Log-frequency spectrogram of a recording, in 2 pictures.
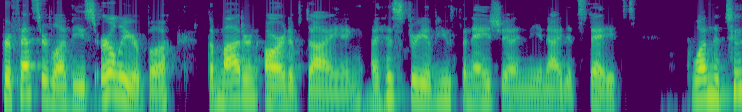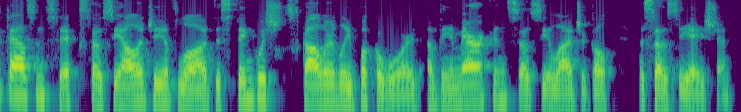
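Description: A woman podcast host reading a formal introduction and asking interview questions in a measured way. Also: low-pitched.

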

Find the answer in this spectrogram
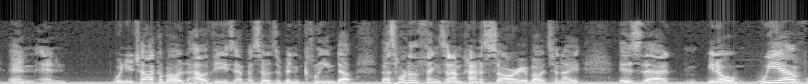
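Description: A man with a slightly high voice hosts a radio interview in a casual, conversational way. Clear background noise and hum sit behind his voice throughout. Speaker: radio show host. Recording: noisy radio broadcast with hum.

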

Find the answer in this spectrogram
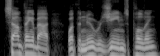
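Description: A man's voice: mid-range voice, a little fast, smooth, no echo, natural voice. A man reading an audiobook, voicing a cocky, wry star pilot smuggler with a dry, casual, needling manner. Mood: mock casual.

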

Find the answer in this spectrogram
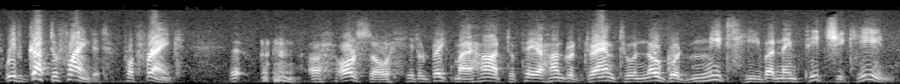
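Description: An American actor playing an agitated, blustering radio producer in a 1940s radio drama, speaking emphatically. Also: male voice, mid-range voice, animated, a little slow, a bit bright, breathy edge. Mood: anxious, insistent. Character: agitated, fast-talking male radio show producer. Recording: muffled old radio recording, faint noise.

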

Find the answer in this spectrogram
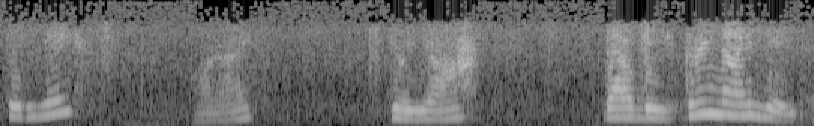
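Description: An actress playing a polite, anxious but firm young shop clerk in an old radio drama. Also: female voice, fairly high pitch, expressive, slow pace, narrow, tinny audio. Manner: courteous, apologetic, earnest. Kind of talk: 1940s radio crime drama acting. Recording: thin band-limited old radio recording, hiss.

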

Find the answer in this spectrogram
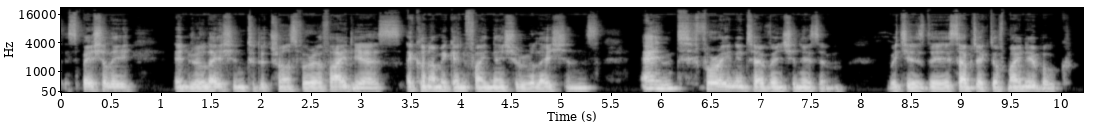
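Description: A man from Turkey, an academic historian, explaining his work in a measured, scholarly way. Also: medium pitch, warm tone. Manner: measured, scholarly, some fillers. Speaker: author and historian. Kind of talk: academic interview.

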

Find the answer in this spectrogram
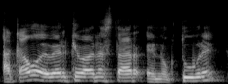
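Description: A man's voice: on the high side, normal speed, darkish tone, muffled recording. A man with a Mexican accent hosting a casual interview, enthusiastic and full of slang. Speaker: interviewer, podcast host. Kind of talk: casual chat.

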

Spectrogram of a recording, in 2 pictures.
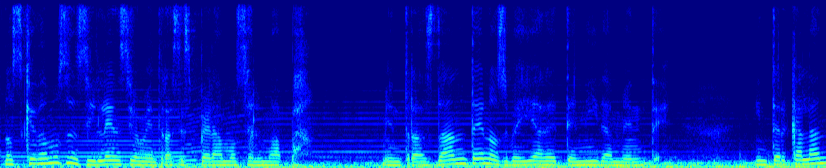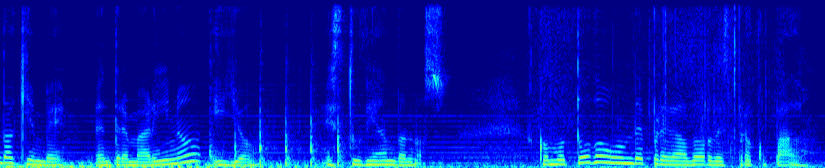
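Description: A woman playing a wary, steely police detective who narrates her case, grave, measured and direct. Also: fairly low pitch, natural voice. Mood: grave, watchful. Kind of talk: dramatic first-person narration and dialogue. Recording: music bed under the voice.

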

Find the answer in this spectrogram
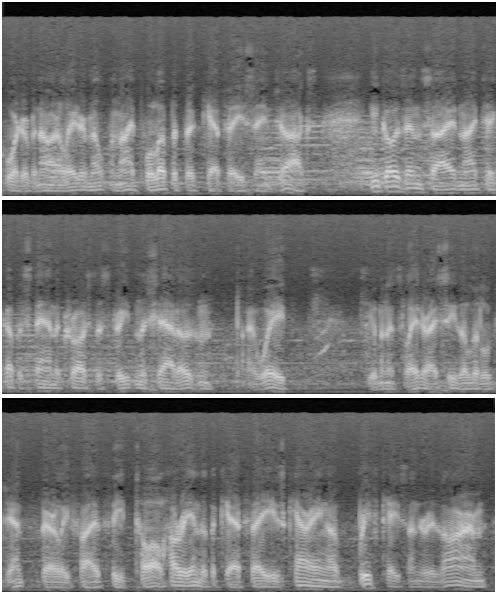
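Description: An actor playing a cool, wry investigator who narrates his case in terse, deadpan slang, in an old-time radio noir drama. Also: a bass voice, fairly quick, creaky, over music. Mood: cool narrating. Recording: muffled, noisy vintage radio recording.

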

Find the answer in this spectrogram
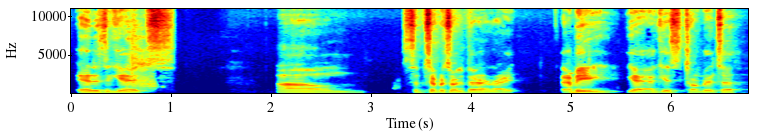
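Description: A man's voice: medium pitch, fairly even intonation, measured pace, fairly bright tone, poor audio. A man with a mid-range voice hosts a casual fan sports podcast. He speaks in a blunt, conversational style and offers his opinions freely.

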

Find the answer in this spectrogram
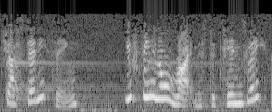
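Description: An actress playing a plain-spoken, wary household maid with a folksy, blunt manner in an old-time radio drama. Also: female voice, high voice, sing-song, moderate pace. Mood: skeptical. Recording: muffled vintage radio recording.

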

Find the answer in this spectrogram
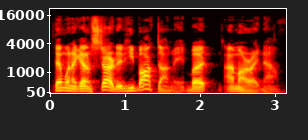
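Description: A man's voice: fairly low pitch, huge pitch swings, fairly quick, vocal fry, sharp tone, voice pushed up, full character voice. A man voicing a folksy, apologetic, stubborn mule driver from a storybook, with a hesitant, rambling dialect. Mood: chatty, sympathetic.

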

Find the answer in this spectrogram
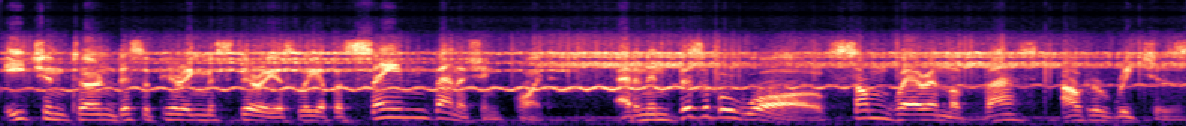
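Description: A man narrating an old radio drama in a portentous, dramatic, deliberate style. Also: mid-range voice, rough recording. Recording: vintage radio broadcast with loud music. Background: loud dramatic music.

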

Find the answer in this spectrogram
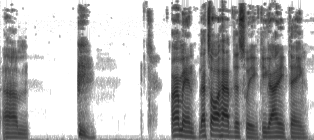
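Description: A young man hosts a laid-back podcast chat, giving blunt opinions with plenty of swearing. His voice is smooth and clear at a middle pitch. It is recorded dry and close to the mic. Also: normal speed, no echo. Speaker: podcast host. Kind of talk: casual political chat.

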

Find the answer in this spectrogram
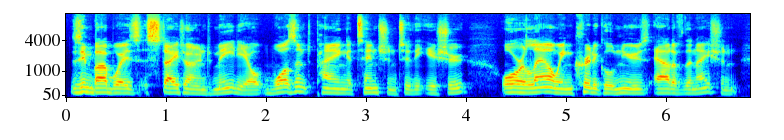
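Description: A man hosting an interview show, reading a statement firmly and then asking questions with many hesitations. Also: mid-range voice. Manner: firm read-aloud delivery; halting filler-heavy questions. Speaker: host. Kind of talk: podcast interview.

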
